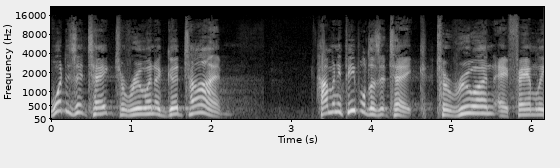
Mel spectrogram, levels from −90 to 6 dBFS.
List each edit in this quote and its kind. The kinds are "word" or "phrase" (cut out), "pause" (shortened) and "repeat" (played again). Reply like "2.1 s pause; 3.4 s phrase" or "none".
2.7 s pause; 4.8 s pause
